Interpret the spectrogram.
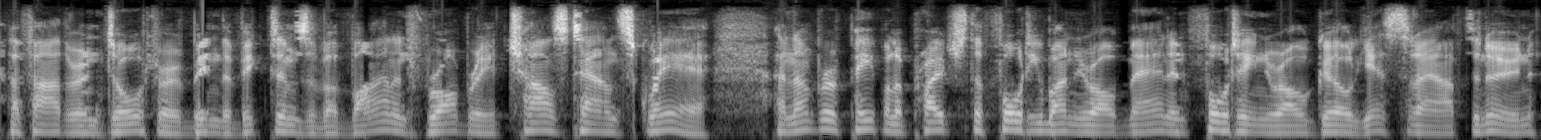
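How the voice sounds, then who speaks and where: A man's voice: medium pitch, quick pace, fairly bright tone, dry recording, dull audio. A man with an Australian accent reading a scripted radio news bulletin.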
